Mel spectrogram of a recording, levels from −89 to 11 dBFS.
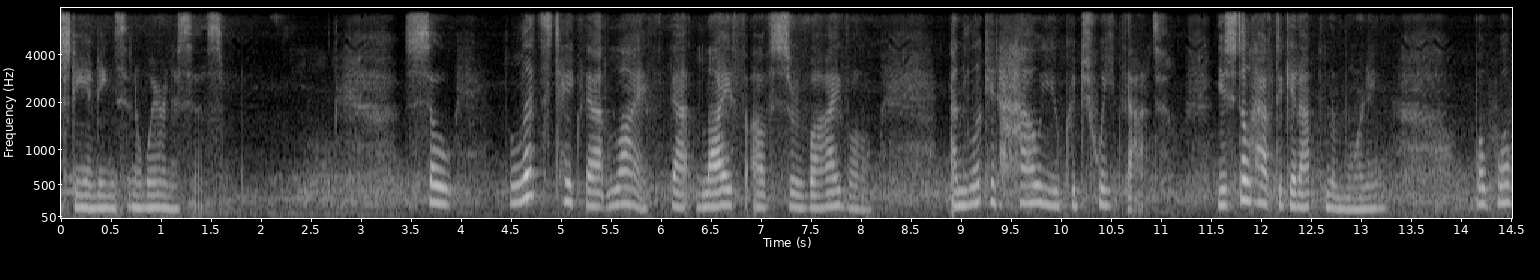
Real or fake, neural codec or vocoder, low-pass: fake; codec, 16 kHz in and 24 kHz out, 2.2 kbps, FireRedTTS-2 codec; 7.2 kHz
